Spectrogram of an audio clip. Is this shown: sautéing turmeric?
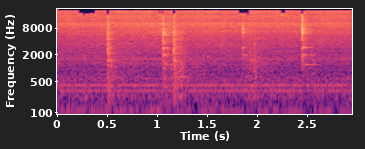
yes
